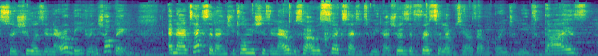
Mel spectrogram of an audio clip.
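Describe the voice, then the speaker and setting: A young woman telling her own story in an expressive way, acting out the dialogue. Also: poor audio. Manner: expressive, acts out quoted dialogue with big pitch jumps. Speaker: interviewee recounting a personal story. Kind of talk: animated personal storytelling.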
